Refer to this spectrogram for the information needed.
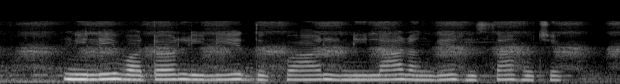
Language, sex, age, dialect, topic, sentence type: Magahi, female, 51-55, Northeastern/Surjapuri, agriculture, statement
